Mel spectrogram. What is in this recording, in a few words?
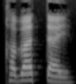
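"qaba" ergative plural, Archi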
